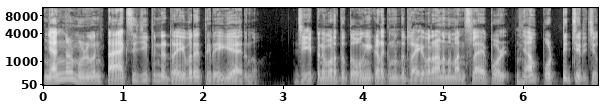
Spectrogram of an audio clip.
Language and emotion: Malayalam, happy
